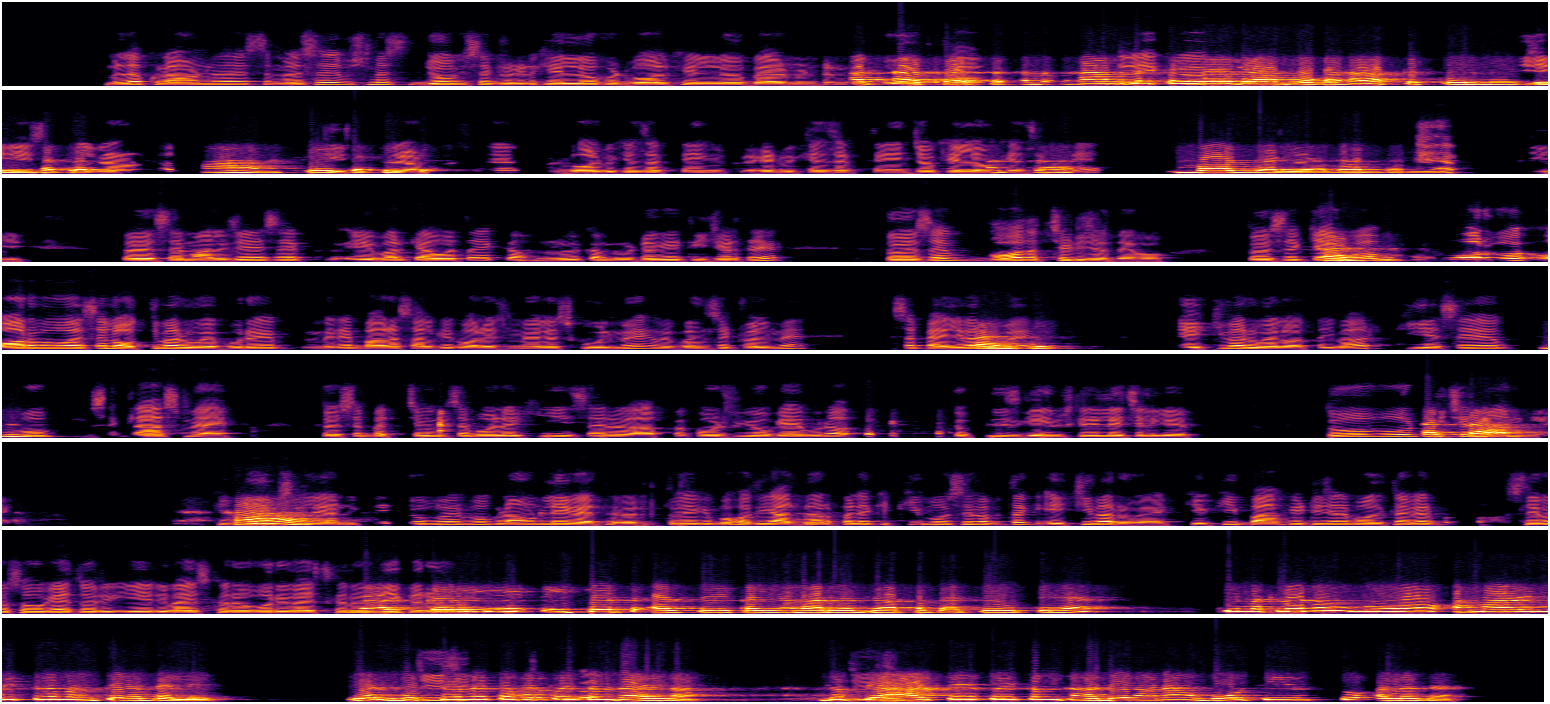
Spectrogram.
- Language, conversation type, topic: Hindi, unstructured, आपके स्कूल के समय की सबसे यादगार बात क्या थी?
- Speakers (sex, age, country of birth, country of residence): female, 25-29, India, India; male, 45-49, India, India
- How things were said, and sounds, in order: in English: "ग्राउन्ड"; distorted speech; unintelligible speech; in English: "कोर्ट"; unintelligible speech; in English: "सिंगल ग्राउंड"; in English: "ग्राउन्ड"; in English: "ग्राउन्ड"; static; in English: "टीचर"; in English: "टीचर"; in English: "वन"; in English: "ट्वेल्व"; in English: "क्लास"; tapping; in English: "सर"; in English: "कोर्स"; in English: "प्लीज गेम्स"; in English: "टीचर"; in English: "गेम्स"; in English: "ग्राउंड"; in English: "टीचर"; in English: "सिलेबस"; in English: "रिवाइज़"; in English: "रिवाइज़"; in English: "टीचर्स"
